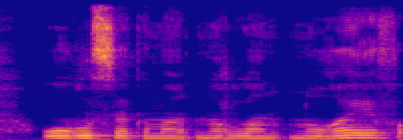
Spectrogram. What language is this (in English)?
Kazakh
